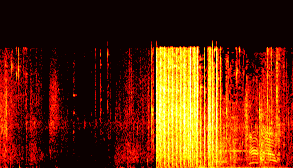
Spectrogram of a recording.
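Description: Light machine gun firing in a first-person shooter video game, a sustained rapid burst starting abruptly after a quiet stretch and running loud and continuous to the end, with faint game sounds before it.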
